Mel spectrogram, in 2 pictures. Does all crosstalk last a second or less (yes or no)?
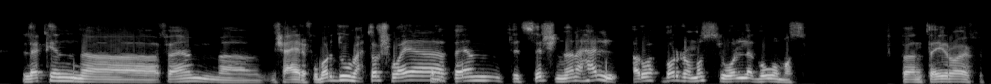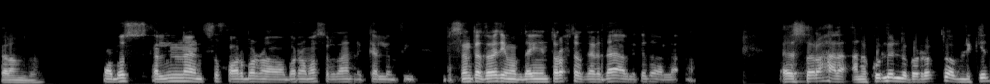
yes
